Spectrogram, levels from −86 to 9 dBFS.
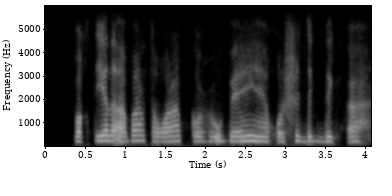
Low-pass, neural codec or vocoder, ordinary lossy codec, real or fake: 5.4 kHz; none; Opus, 16 kbps; real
